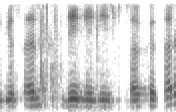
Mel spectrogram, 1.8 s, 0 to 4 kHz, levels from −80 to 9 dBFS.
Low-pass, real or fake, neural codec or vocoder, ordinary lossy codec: 3.6 kHz; real; none; none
